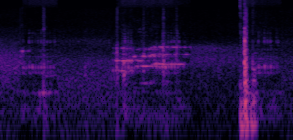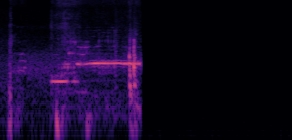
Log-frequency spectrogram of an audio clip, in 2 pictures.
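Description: Faint voices and a sharp knock coming through a video-call connection, cutting off suddenly to dead silence about six and a half seconds in.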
